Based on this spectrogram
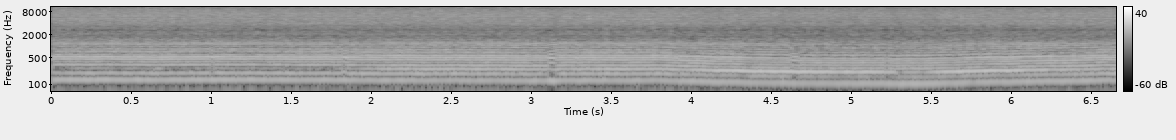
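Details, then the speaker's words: Old chainsaw winch two-stroke engine, warmed up after carburetor cleaning and high/low screw adjustment: steady buzz holding an even pitch with only a slight dip and recovery; runs clean and healthy. "all right that sounds good to me let's hook it up to something and see what he can do"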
